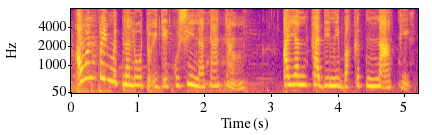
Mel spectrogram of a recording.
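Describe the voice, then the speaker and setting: Woman playing a high-voiced, nosy Ilocano kid. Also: sing-song, moderate pace, fairly bright tone, soft background music. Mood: hungry complaint. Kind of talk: Ilocano comedy radio drama acting.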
